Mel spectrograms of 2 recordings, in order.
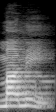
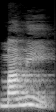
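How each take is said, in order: No difference in how they are said.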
